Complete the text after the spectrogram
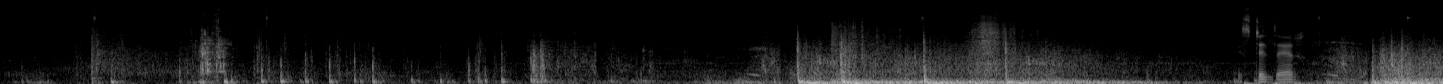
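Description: Footsteps thud across a creaky wooden floor.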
